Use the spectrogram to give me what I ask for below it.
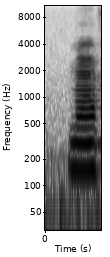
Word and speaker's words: Mab: The one that you know is Mab, or Mav. Mav is the appropriate pronunciation.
